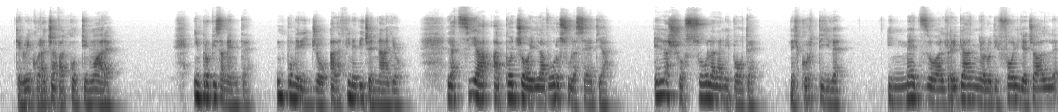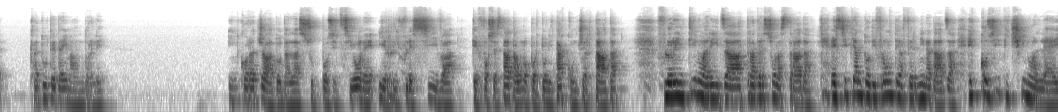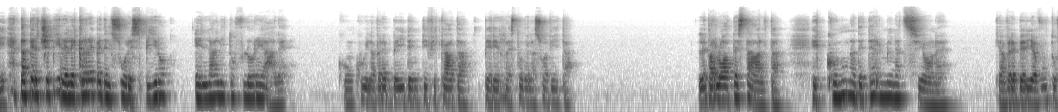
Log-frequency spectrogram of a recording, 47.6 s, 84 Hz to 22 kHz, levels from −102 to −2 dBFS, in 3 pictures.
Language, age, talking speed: Italian, 20-39, 120 wpm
